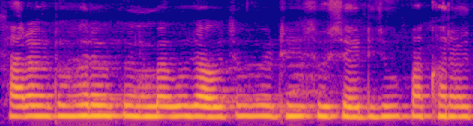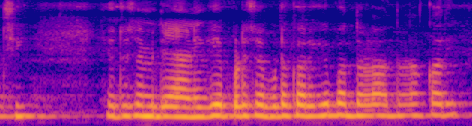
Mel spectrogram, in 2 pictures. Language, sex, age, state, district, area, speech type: Odia, female, 30-45, Odisha, Kendujhar, urban, spontaneous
